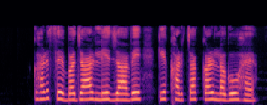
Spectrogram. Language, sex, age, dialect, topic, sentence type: Magahi, female, 51-55, Southern, agriculture, question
